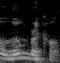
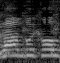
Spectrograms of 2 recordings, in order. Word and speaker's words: lumbrical: For everyone that wants to know how to say this, it's called the lumbrical stretch.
